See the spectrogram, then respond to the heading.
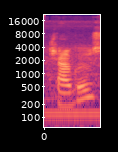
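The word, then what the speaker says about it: ChiaoGoo: of the knitting needles these are the chayagu chagoos that's how you pronounce and then the chocolate twist down there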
